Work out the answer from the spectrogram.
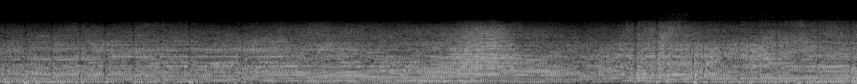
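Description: Burnout car's engine held at high, steady revs while its rear tyres spin, with a dip in revs about five seconds in before it climbs back up.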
